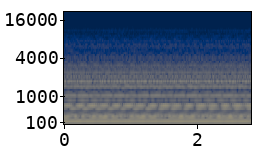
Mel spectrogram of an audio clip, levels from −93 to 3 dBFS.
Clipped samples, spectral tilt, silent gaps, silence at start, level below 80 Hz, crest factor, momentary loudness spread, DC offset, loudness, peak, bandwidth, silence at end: under 0.1%; -7.5 dB/octave; none; 0 s; -72 dBFS; 10 dB; 0 LU; under 0.1%; -36 LUFS; -24 dBFS; 11.5 kHz; 0 s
